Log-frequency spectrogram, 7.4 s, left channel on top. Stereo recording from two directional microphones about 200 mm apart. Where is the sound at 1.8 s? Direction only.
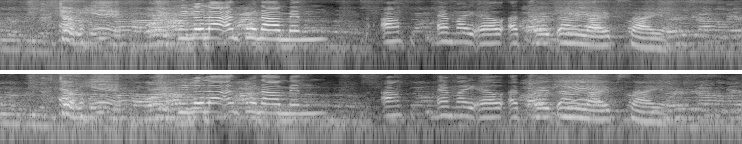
15° left (ahead or behind).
